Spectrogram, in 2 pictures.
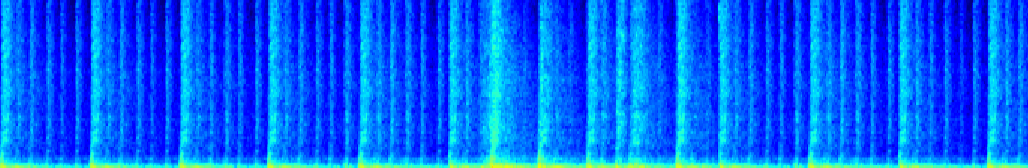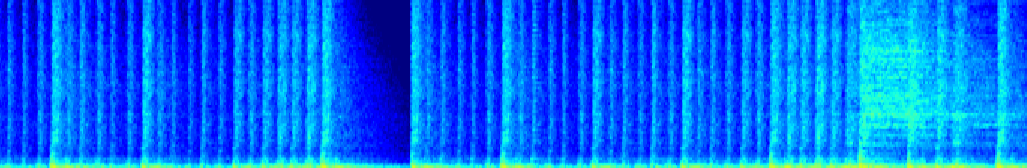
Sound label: Brass & Perc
